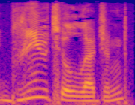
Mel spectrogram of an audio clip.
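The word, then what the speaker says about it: Brütal Legend: And since it has that little umlaut above the U, it has to be Brutal Legend. That's how it's supposed to be pronounced. Not Brutal Legend. Brutal Legend.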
